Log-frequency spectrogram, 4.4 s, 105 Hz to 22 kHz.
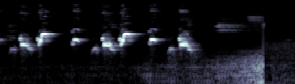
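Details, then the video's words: White-rumped shama (murai batu) in full song, used as a training recording to make other shamas answer: varied whistled phrases, rising and falling slurs repeated about every half second, ending in a faint rustle and a soft click. "MASTERAN MUTAI BATU GACOR , 3 DETIK SAJA DIJAMIN NYAUT SEKETIKA"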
